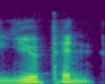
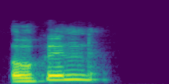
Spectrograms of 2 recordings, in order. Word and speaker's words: Eupen: So yeah, we're just gonna go with I think it's Eupen. Almost like open, but with a little more to open.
